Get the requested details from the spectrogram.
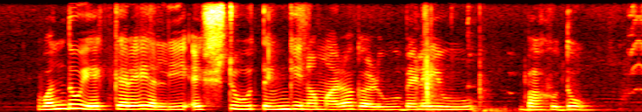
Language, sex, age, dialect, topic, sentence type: Kannada, female, 25-30, Coastal/Dakshin, agriculture, question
